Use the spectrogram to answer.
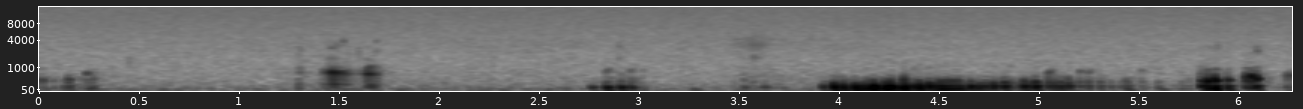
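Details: Borborygmi (ordinary stomach rumbling) while breathing in and out, from a stomach holding only gas and air, possibly due to hunger: low gurgles and squelches, a sustained deep rumble, then more brief gurgles.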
